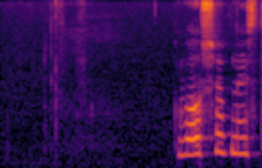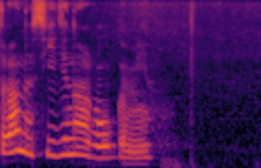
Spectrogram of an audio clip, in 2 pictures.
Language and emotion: Russian, neutral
